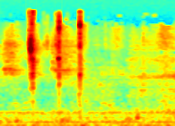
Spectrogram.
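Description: Three faint, sharp little clicks in quick succession within about a second: plastic clicks from the lip gloss tube and its applicator wand being handled after swatching.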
